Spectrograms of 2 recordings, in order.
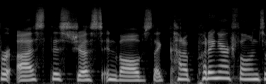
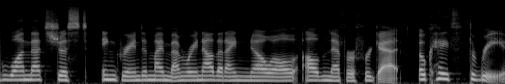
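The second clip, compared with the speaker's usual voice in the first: usual speaking voice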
